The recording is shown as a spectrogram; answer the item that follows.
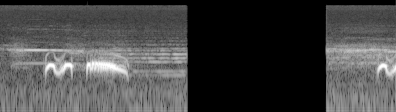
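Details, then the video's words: Decoy spotted dove cooing in the morning to lure wild doves: low, hollow coos in a quick rising-falling pair, then a longer slurred coo, with steady faint whistling tones behind and an abrupt silent gap before another coo. "chim cu mồi gáy gọi bổi buổi sáng. tiếng chim cu gáy kích bổi nhanh nổi"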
